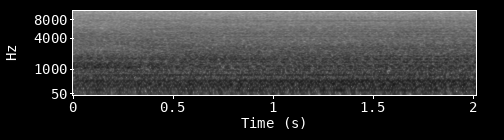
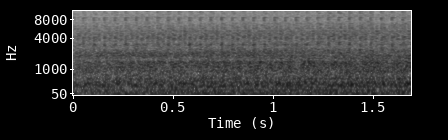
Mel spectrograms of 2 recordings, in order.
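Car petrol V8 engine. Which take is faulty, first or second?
first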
